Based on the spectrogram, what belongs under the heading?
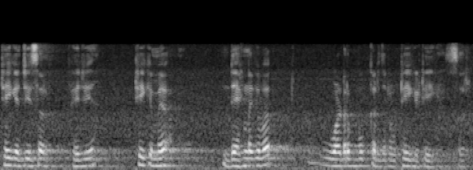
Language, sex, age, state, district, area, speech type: Urdu, male, 18-30, Delhi, North West Delhi, urban, spontaneous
